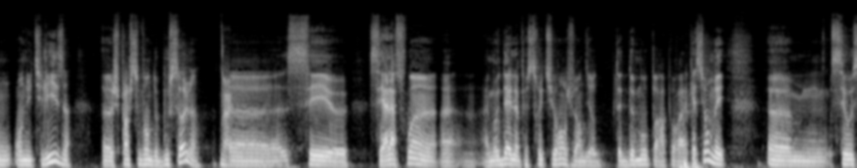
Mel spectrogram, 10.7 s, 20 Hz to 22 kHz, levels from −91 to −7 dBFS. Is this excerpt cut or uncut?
uncut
